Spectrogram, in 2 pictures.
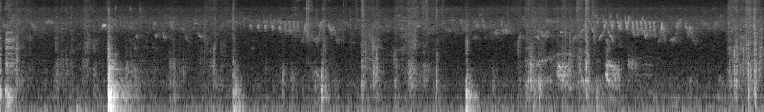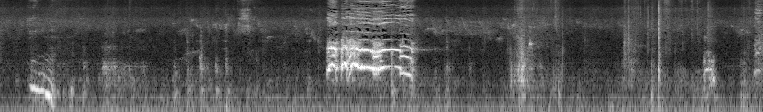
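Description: A rooster crows once, loudly, for about a second and a half, late in the stretch. Before that, faint scattered knocks and clatter come from trays and wood being handled at the smokehouse.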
